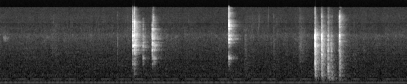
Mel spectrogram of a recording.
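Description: Sharp metallic clinks of a hand tool against outboard motor parts: two close together a few seconds in, one more near the middle, then a quick run of four or five a little after six seconds.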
